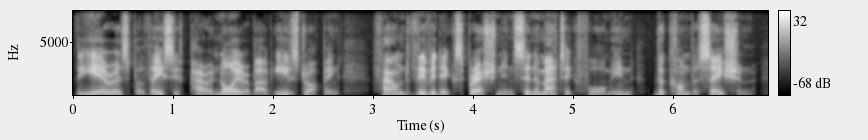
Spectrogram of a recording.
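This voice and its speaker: A man reading a scripted essay as narrator, in a measured, formal way with dramatic phrasing. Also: on the low side, no echo, studio quality.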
